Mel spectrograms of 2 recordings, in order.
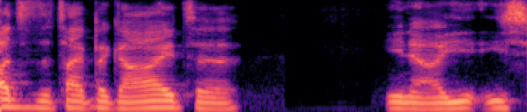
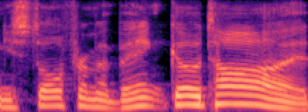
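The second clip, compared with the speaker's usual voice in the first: ordinary delivery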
